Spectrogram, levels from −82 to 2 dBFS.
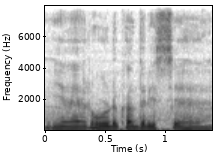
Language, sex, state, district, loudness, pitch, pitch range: Hindi, male, Uttar Pradesh, Muzaffarnagar, -16 LUFS, 140 Hz, 130-145 Hz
